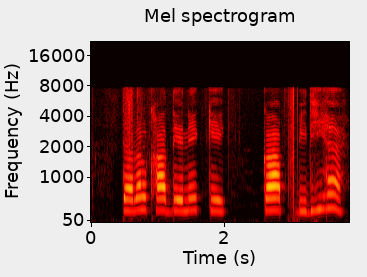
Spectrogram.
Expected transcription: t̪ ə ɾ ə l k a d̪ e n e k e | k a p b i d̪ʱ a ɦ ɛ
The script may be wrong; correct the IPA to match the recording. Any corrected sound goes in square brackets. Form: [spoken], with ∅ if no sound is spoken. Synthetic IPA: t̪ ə ɾ ə l [kʰ] a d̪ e n e k e | k a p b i d̪ʱ [i] ɦ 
